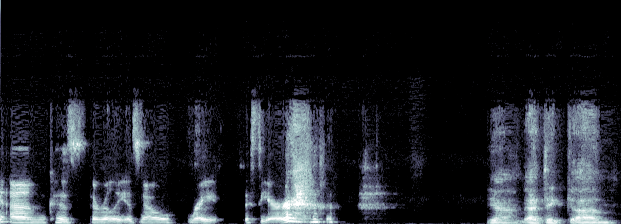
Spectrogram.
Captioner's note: chuckles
